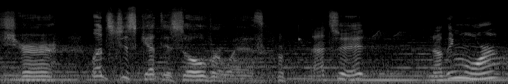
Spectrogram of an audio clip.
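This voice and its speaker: Scornful game merchant, very animated pitch, slow taunting delivery, sarcastic, loud music behind. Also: female voice. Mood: mocking. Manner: sarcastic, confrontational. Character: brash, defiant, mocking woman merchant. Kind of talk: dramatic game voice acting.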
